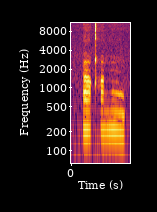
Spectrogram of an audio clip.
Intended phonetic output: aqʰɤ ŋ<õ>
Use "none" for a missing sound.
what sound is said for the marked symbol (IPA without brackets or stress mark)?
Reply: õ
